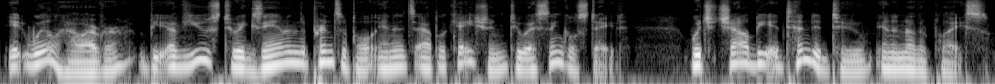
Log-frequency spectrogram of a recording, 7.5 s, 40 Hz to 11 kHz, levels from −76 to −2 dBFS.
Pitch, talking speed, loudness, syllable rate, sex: 130 Hz, 200 wpm, -17 LUFS, 6.3 syllables/s, male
